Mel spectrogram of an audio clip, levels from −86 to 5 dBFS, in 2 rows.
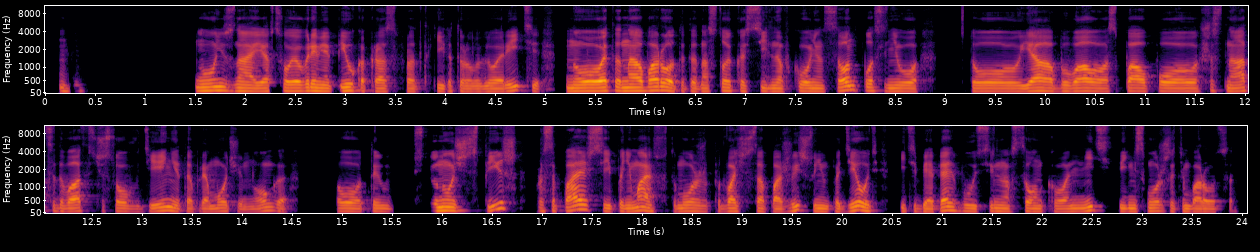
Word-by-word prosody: Мгм. 115 0 -10 1.1
Ну, 125 +2 +3
не 140 - +5
знаю, 115 -3 +2
я 110 0 +3
в - - -13
своё 115 -1 +4
время 120 -3 +4
пил 125 +5 +1
как 125 - -5
раз 105 -1 -1
про 105 -1 -2
такие, 105 +2 -7
которые 100 -2 -4
вы 100 - -3
говорите, 115 +9 -1 0.2
но 115 +2 +8
это 125 0 +3
наоборот, 125 +3 +5
это - - -4
настолько 115 +2 -2
сильно 105 0 -3
вклонен 110 +1 -1
сон 155 +9 +2
после 125 -5 -3
него, 110 -1 0 0.4
что 110 0 +1
я 115 +1 +4
бывало 110 0 +2
спал 110 +1 +1
по 110 -2 +1
16-20 115 -1 -2
часов 110 -2 -4
в 95 -1 -13
день. 120 +5 0
Это 105 0 -4
прям 105 +2 -4
очень 105 -5 -5
много 110 +5 -5 0.4
вот. 110 0 -2
И 110 - -1 0.3
всю 125 - -6
ночь 130 0 +3
спишь, 150 +11 -3 0.2
просыпаешься 160 +6 +1
и 105 - -1
понимаешь, 115 +3 +1
что - - -23
ты 105 - -12
можешь 110 -2 -2
по - - -13
2 110 0 +1
часа 105 +1 -4
пожить, 105 - -2
что-нибудь 105 -7 -3
поделать, 125 +6 0 0.2
и 110 - -8
тебе 100 -1 -3
опять 130 +6 +2
будет 110 -3 -3
сильно 105 +1 -3
в - - -14
сон 105 0 -3
клонить, 110 +8 -3
ты 105 - -2
не 105 0 -1
сможешь 115 +2 -4
с - - -7
этим 100 +1 -4
бороться. 100 +1 -3
110 Hz, 175 wpm, -24 LUFS, 105-120 Hz, 1.1 s, но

